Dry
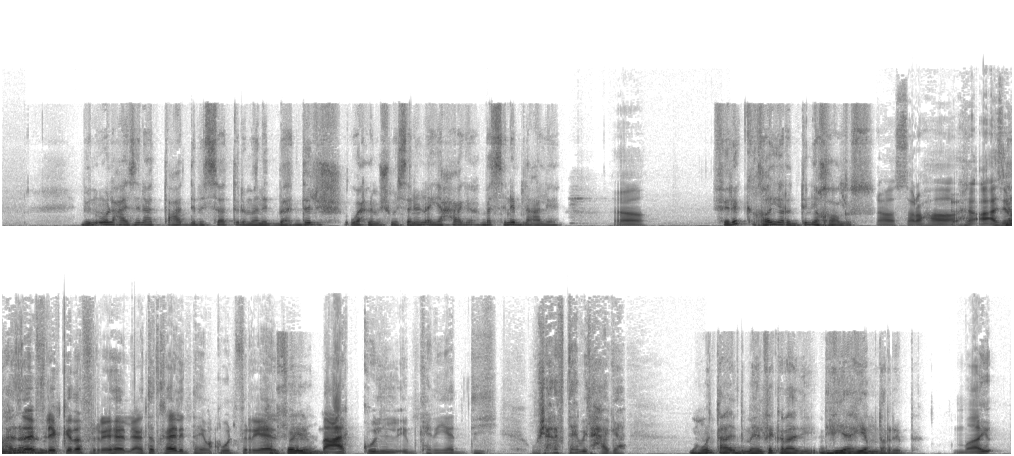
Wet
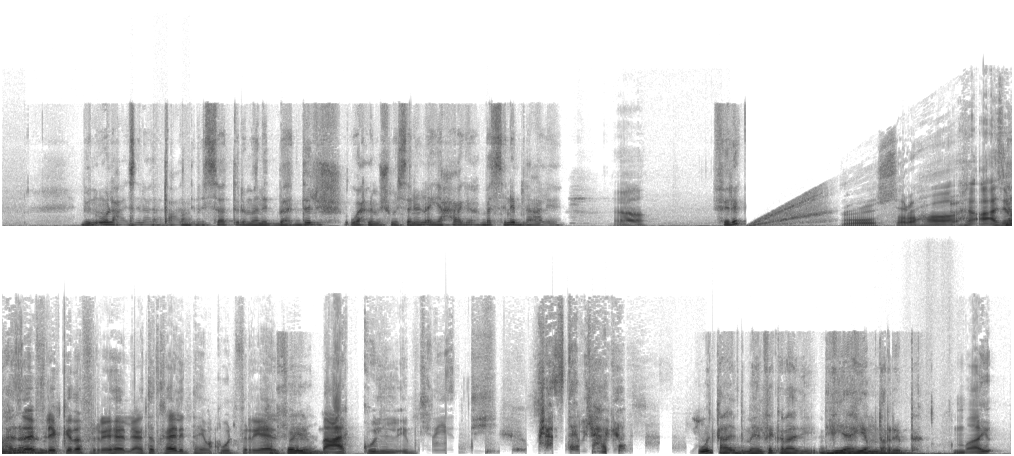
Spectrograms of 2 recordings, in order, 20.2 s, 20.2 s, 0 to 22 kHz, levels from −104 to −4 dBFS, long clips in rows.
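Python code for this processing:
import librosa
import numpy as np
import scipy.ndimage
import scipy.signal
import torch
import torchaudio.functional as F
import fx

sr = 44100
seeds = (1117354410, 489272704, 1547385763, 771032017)

y = fx.over_compress(x, sr, threshold_db=-38.0, ratio=-0.5, at=(1.14, 1.99), fade=0.02)
y = fx.detune_double(y, sr, cents=19, at=(5.22, 6.35))
y = fx.high_shelf(y, sr, hz=11000.0, db=-10.0, at=(10.29, 13.02))
y = fx.filter_held_highpass(y, sr, hz=7.5, low_hz=270.0, high_hz=7800.0, at=(14.25, 17.26), fade=0.02)
y = fx.env_flatten(y, sr, amount_pct=50, at=(18.39, 19.72))
y = fx.edit(y, sr, fx.tape_start(start_s=7.43, length_s=2.21), tone=tone)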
